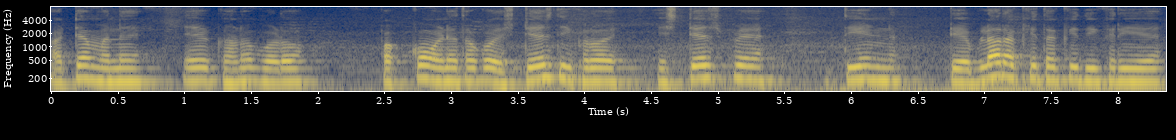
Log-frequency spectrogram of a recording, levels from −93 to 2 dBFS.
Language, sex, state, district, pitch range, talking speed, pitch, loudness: Marwari, male, Rajasthan, Nagaur, 160-180 Hz, 120 wpm, 170 Hz, -18 LUFS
